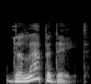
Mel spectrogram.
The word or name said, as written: dilapidate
